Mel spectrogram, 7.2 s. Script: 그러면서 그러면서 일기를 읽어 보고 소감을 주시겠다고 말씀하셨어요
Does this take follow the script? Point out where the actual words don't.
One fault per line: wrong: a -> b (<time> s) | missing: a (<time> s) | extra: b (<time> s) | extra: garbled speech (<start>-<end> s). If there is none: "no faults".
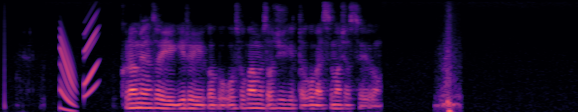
missing: 그러면서 (2.0 s)
extra: 써 (3.3 s)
